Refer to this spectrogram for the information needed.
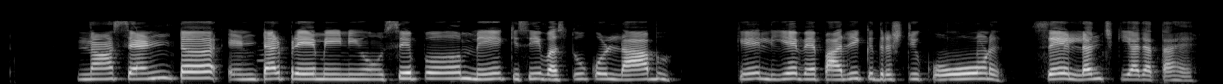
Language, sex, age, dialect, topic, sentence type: Hindi, female, 56-60, Kanauji Braj Bhasha, banking, statement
